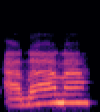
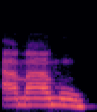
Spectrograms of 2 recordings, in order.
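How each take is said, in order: First: The word ends with an 'a' vowel. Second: The word ends with a 'u' vowel. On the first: The speaker calls it right. "Maka juga antum baca amama" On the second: The speaker calls it wrong. "Nggak boleh amamu"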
